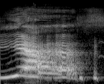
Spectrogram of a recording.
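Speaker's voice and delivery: mock jubilant cheer, high, loud and laughing.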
